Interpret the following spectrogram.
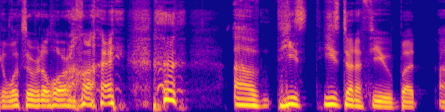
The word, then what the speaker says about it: Lorelai: Also, hi, I'm Lorelai.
